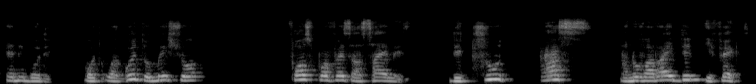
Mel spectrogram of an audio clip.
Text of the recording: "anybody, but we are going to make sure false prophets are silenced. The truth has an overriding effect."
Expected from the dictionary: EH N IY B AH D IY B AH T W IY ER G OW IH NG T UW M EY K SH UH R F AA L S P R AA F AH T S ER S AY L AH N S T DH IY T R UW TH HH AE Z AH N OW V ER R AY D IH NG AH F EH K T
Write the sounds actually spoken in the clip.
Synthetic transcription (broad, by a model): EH N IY B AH D IY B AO T W IY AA G OW IH NG T UW M EY K SH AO F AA S P R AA F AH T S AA S AY L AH N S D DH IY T R UW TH HH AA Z AH N OW V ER R AY D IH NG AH F EH K T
